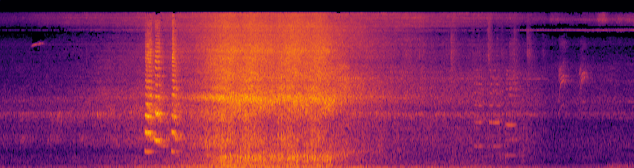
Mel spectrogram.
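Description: EFE electric passenger train passing at speed: two short horn blasts about three seconds in, dropping slightly in pitch, then a loud rush of wheels on rail as the train goes by, fading away after the middle.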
